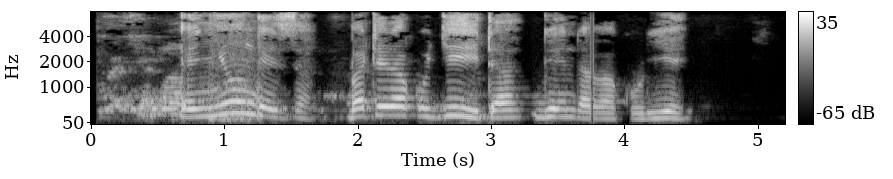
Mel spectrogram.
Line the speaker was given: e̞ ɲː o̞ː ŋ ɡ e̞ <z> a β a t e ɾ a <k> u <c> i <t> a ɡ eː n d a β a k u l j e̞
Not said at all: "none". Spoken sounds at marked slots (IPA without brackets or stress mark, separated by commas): z, k, ɟ, t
